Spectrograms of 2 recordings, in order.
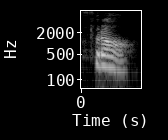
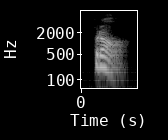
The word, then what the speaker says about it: front: This is called le front. Le front. Right. Front. Because T I'm putting in A and this is all le front.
